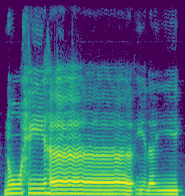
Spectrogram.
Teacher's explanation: ilaik itu harusnya dibacanya minimal dua harakat. Jadi, ilaik ini kan namanya mad lin ya.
